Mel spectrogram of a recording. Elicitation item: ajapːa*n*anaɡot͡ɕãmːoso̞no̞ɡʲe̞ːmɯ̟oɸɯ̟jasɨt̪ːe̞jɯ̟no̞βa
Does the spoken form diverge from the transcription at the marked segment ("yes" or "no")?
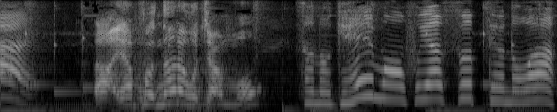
no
